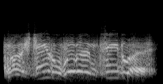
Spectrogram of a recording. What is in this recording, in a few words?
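left wing, Czech, mood low; speech; War Thunder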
